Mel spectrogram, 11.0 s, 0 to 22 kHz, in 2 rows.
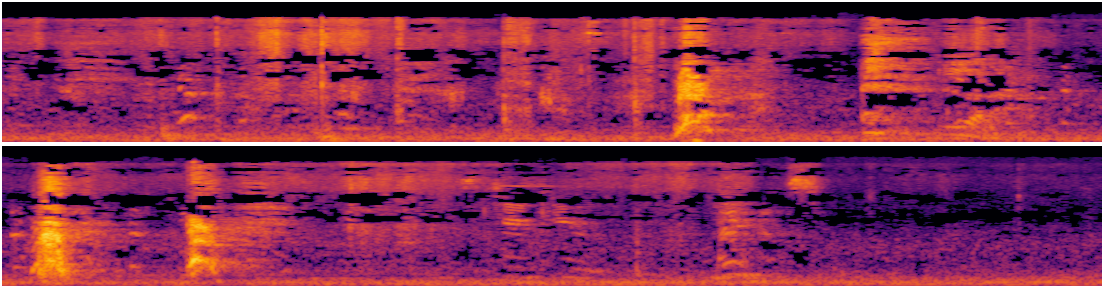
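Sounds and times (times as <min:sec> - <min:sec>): puppy barking: 0:03.4 - 0:03.8, 0:05.6 - 0:06.7.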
